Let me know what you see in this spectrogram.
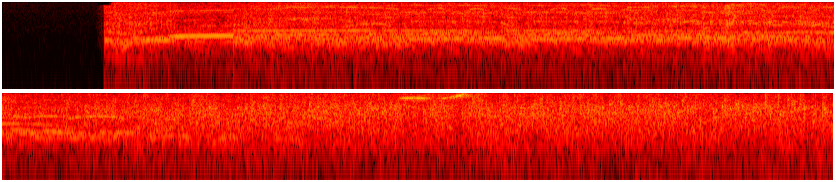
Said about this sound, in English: Yeah, even our studio audience got an applause out of that one.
